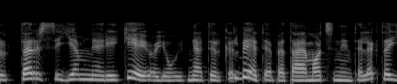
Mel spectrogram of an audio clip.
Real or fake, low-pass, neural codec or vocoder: real; 7.2 kHz; none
